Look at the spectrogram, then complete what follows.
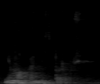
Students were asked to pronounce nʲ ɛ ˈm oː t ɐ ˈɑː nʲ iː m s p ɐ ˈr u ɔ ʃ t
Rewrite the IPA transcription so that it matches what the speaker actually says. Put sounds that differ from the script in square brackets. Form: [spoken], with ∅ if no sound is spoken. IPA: nʲ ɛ ˈm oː [k] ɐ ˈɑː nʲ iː [∅] s p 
